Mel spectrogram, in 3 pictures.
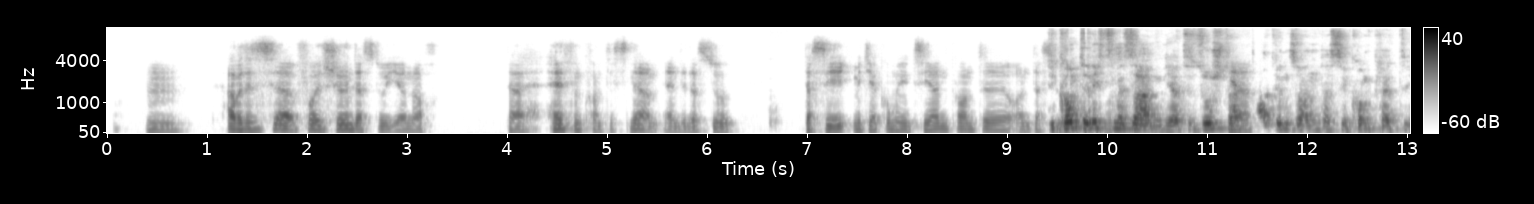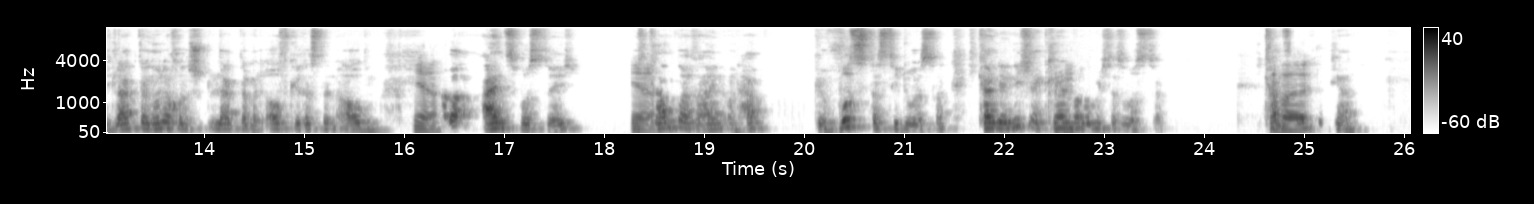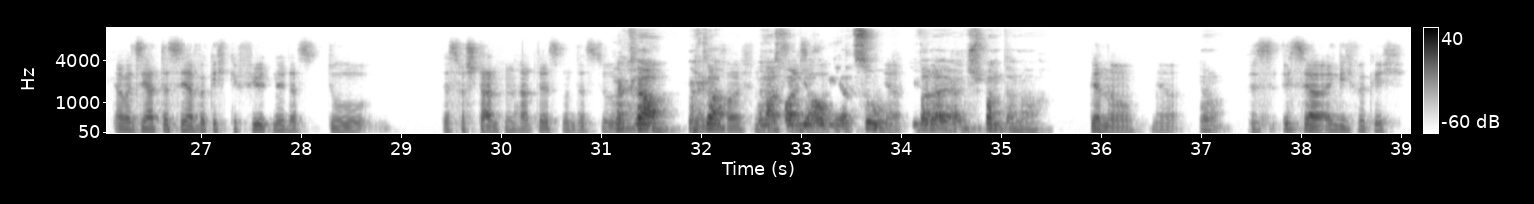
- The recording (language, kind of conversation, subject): German, unstructured, Wie hat ein Verlust in deinem Leben deine Sichtweise verändert?
- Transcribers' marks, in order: static; other background noise; distorted speech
